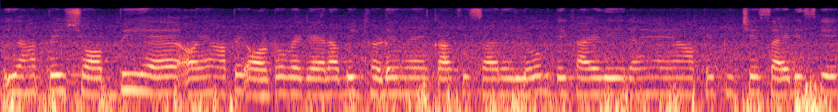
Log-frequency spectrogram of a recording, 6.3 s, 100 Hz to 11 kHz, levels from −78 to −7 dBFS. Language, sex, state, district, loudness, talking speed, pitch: Hindi, female, Bihar, Gaya, -16 LUFS, 260 wpm, 205 Hz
